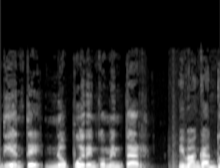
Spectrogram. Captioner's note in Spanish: habla en ingés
